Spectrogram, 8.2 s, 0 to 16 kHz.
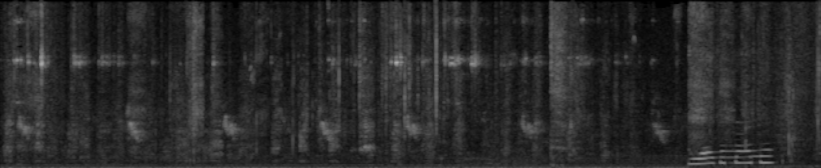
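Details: Boston Terrier puppies, three females named Panda, Koala (12 weeks) and Grizzly (9 weeks), playing indoors; a steady low panting hum gives way near the end to a rising, wavering high whine with clear overtones, while a woman talks softly.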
